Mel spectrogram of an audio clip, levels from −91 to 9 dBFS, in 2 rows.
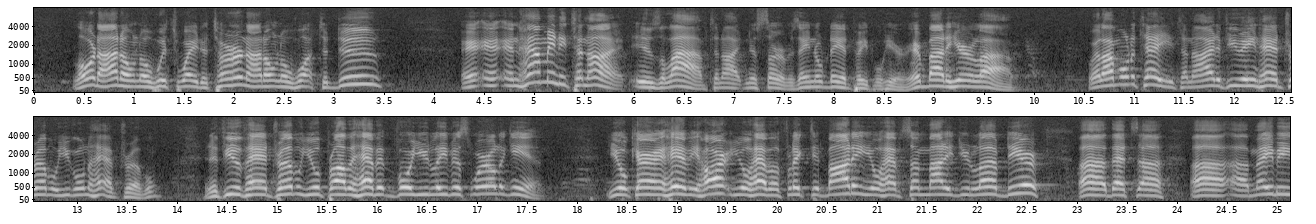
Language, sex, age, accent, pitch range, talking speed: English, male, 40-59, American, 200-250 Hz, 210 wpm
